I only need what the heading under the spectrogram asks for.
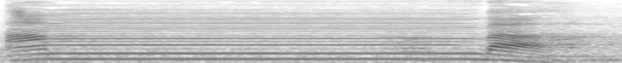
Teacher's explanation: নুন সাকিনের উচ্চারণ হবে না গুন্না সহিত এই মিমের উচ্চারণ হবে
